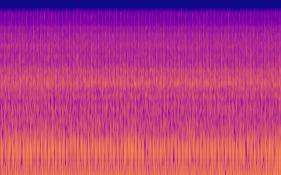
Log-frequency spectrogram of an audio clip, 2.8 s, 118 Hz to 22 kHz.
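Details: VW Golf V 2.0 TDI 140 hp diesel idling with a steady, slightly rough chatter from the belt drive after belt and tensioner were replaced; worn alternator one-way clutch pulley.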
